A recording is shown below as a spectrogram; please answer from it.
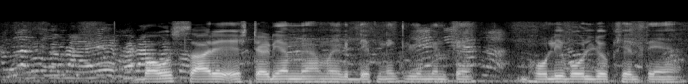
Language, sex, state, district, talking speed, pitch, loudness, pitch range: Hindi, male, Bihar, Kishanganj, 120 wpm, 125 Hz, -17 LUFS, 125-130 Hz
